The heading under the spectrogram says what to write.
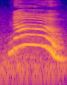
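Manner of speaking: high, loud screech; alarmed screech at the poisonous frog. A narrator's reading. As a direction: shriek a warning. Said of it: "Maury screeched".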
